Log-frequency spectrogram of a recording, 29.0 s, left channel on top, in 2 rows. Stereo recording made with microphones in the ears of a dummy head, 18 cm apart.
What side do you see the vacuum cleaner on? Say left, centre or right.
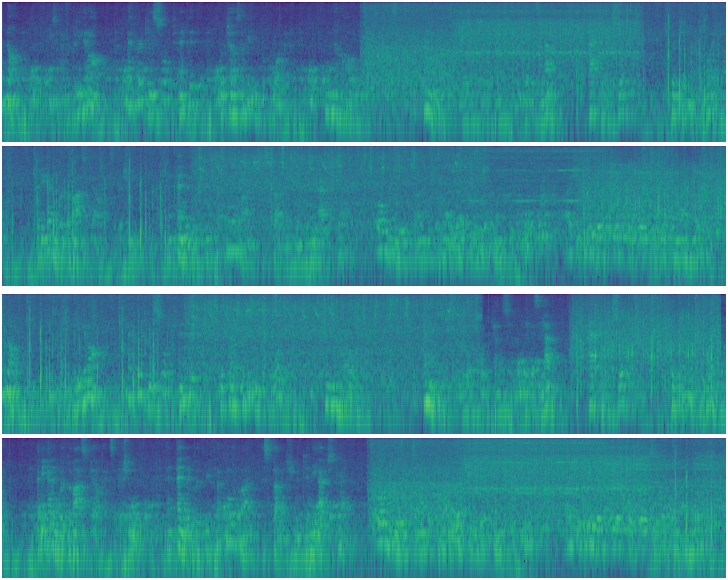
right.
